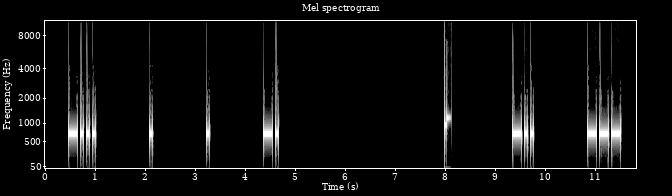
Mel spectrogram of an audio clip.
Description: Morse code, heard as a keyed tone, about 20 wpm, spaced as for 7 wpm, 700 Hz. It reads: BEEN DO
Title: 6x Character Spacing - Top 100 Words - 20wpm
